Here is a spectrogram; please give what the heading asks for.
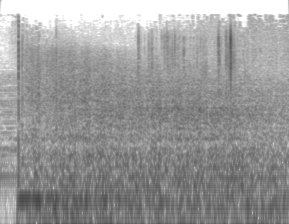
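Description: A sudden explosive boom bursts out, then a deep, thunder-like rumble rolls on loudly for several seconds with crackling debris scattered over the low roar.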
